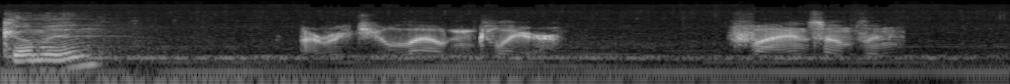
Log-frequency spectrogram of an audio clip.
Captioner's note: radio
